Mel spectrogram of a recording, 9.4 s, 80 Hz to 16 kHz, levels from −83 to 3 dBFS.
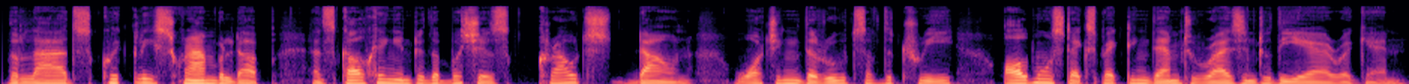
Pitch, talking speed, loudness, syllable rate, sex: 115 Hz, 170 wpm, -18 LUFS, 4.7 syllables/s, male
